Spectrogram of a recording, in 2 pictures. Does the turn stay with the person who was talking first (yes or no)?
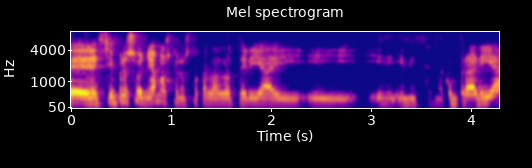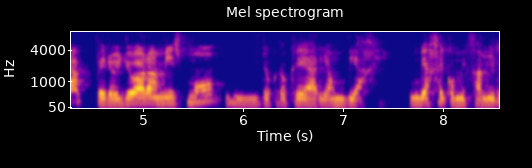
yes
